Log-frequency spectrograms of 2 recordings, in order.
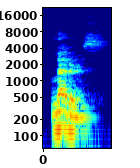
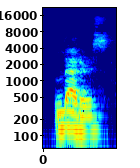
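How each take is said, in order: Both takes have the same delivery.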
